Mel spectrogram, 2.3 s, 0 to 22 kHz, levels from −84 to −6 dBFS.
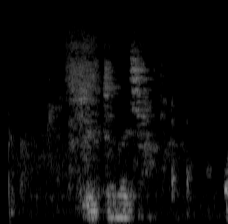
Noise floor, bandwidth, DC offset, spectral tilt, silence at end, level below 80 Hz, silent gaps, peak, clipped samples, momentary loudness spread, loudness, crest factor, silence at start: -68 dBFS; 15.5 kHz; under 0.1%; -3.5 dB/octave; 0 s; -82 dBFS; none; -32 dBFS; under 0.1%; 21 LU; -47 LUFS; 18 dB; 0.1 s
